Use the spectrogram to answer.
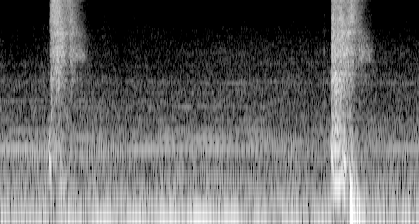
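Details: Girl sneezing: two sharp, loud sneezes about three seconds apart over a steady low hum and faint music.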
